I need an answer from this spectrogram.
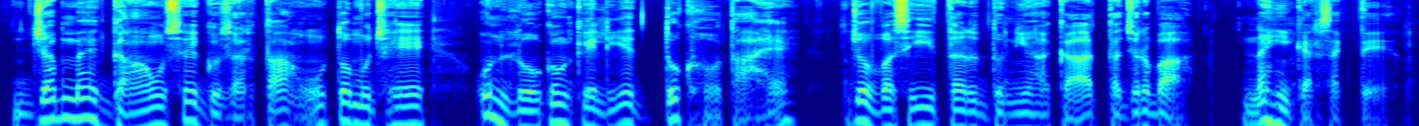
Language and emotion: Urdu, sad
